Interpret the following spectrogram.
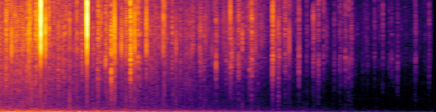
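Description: A deep rumbling boom with light crackling, a fire-and-explosion sound effect, dying away over about three seconds.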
